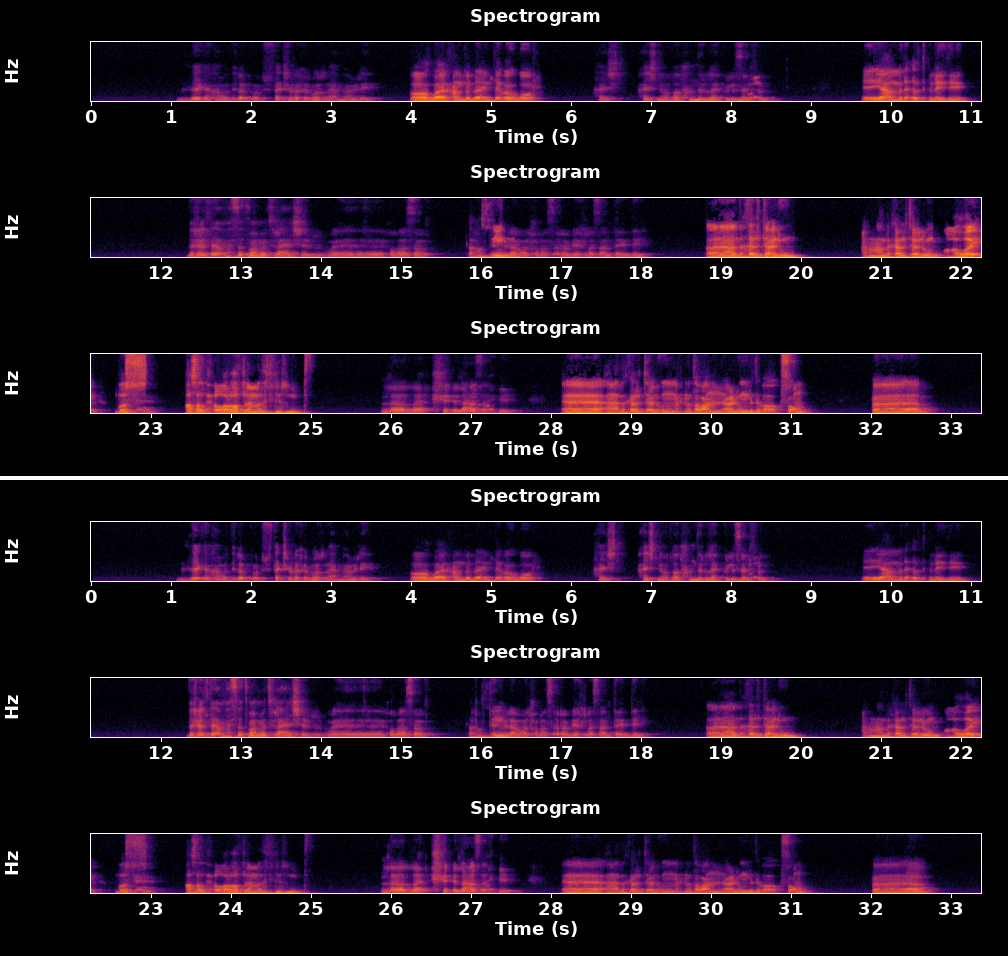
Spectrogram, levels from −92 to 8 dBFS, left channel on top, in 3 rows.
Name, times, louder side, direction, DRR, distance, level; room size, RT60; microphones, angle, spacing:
voice 1, 1.1-3.5 6.3-8.5 12.3-15.3 15.9-18.1 21.4-21.8 22.7-23.0 25.9-27.5 32.4-32.7, right 1 dB, 55° right, 2.7 m, -35 dB
voice 2, 4.0-5.6 8.2-8.4 9.6-11.0 15.8-16.5 18.8-20.0 20.8-22.9 23.4-25.0 28.1-31.3 32.0-32.6, left 5 dB, 85° left, 0.6 m, -27 dB
14.0 x 9.4 x 5.2 m
head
